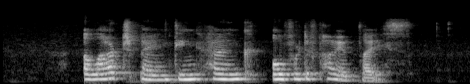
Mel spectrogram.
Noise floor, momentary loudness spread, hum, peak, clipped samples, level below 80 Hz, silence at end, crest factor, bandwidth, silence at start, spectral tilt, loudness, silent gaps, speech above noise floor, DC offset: -53 dBFS; 10 LU; none; 0 dBFS; under 0.1%; -62 dBFS; 0.65 s; 16 dB; 8.4 kHz; 0.85 s; -5 dB/octave; -15 LUFS; none; 38 dB; under 0.1%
